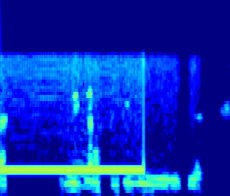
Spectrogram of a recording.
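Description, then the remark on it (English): A steady, single-pitched dial tone of an outgoing phone call hums for about a second and a half, then cuts off, with a person talking over it and a few brief muffled sounds afterward. “Uh, let's see if we connect.”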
